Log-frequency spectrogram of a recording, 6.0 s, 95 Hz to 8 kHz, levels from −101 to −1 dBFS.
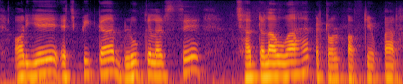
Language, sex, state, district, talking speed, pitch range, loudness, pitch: Hindi, male, Bihar, Samastipur, 150 wpm, 120-155 Hz, -24 LUFS, 140 Hz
